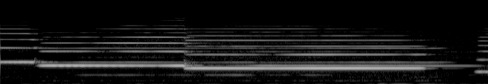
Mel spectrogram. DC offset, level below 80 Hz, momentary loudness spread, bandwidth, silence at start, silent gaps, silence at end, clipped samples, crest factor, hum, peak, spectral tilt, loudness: under 0.1%; -84 dBFS; 6 LU; 9.4 kHz; 0 s; none; 0 s; under 0.1%; 10 dB; none; -16 dBFS; 0.5 dB/octave; -26 LUFS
